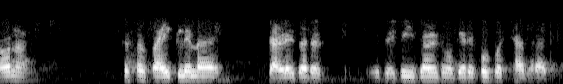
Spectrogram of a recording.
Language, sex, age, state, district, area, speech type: Marathi, male, 30-45, Maharashtra, Akola, urban, conversation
